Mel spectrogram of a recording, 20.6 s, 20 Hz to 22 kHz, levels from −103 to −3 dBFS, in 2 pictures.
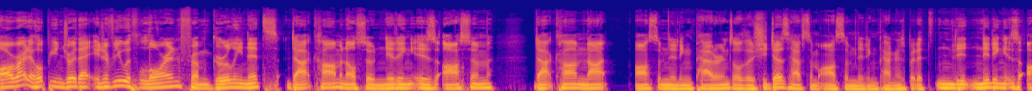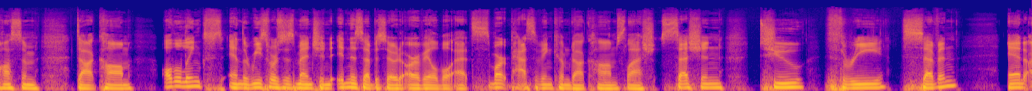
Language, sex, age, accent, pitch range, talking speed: English, male, 10-29, American, 105-125 Hz, 135 wpm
